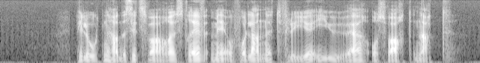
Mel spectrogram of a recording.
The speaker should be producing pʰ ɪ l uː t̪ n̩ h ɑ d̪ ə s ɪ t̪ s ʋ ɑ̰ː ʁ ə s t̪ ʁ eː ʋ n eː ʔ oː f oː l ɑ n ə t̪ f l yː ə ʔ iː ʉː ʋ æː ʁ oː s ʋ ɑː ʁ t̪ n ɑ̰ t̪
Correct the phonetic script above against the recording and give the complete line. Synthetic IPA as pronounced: pʰ ɪ l uː t̪ n̩ h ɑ d̪ ə s ɪ t̪ s ʋ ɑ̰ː ʁ ə s t̪ ʁ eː ʋ m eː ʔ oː f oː l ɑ n ə t̪ f l yː ə ʔ iː ʉː ʋ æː ʁ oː s ʋ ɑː ʁ t̪ n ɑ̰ t̪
